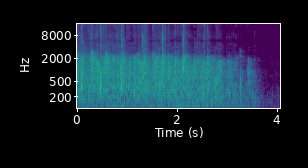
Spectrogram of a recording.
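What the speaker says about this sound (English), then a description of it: "Please join me in a round of applause in their honor." Audience applause at a CS-11 commissioning ceremony, a steady patter of many hands at moderate distance that fades out and stops just before the end.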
